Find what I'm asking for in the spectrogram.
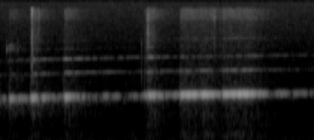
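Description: siren

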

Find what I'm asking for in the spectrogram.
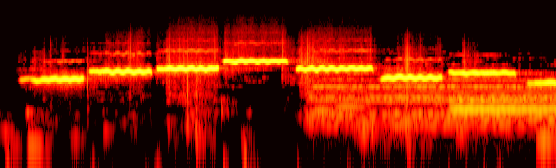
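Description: whistled theme melody

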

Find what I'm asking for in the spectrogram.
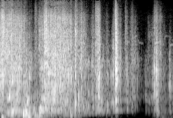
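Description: splashing

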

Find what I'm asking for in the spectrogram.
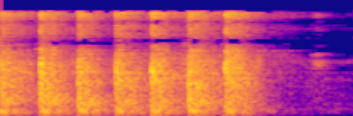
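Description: pounding on a door

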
